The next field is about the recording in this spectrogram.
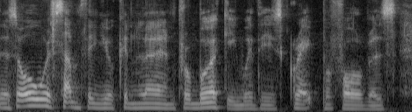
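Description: At a moderate pace, a woman speaks with a very deep, low pitch and a dark, mellow tone. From London. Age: 80s+. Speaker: actress. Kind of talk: interview answer. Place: home room. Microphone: lapel.

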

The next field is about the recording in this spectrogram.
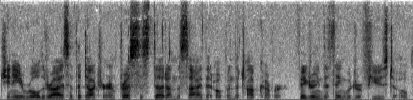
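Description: Lively intonation marks the delivery. It is a natural reading voice.

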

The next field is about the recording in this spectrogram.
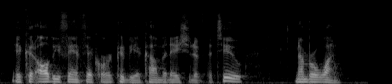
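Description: At a very fast pace, a man speaks in a somewhat breathy voice. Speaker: comedy podcast co-host. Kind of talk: comedic casual chat. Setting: at home, remote recording.

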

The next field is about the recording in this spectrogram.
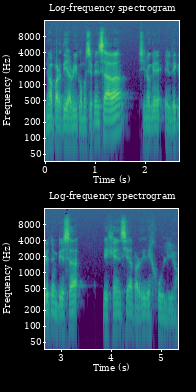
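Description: The speaker is a man with a very deep, low voice. His pitch varies in an ordinary way. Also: moderate pace. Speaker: union representative. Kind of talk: interview.

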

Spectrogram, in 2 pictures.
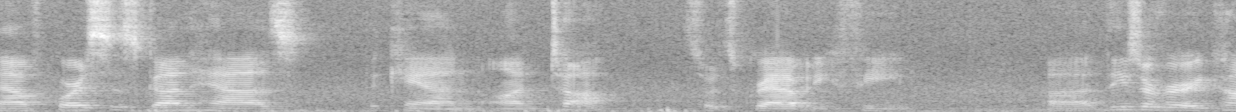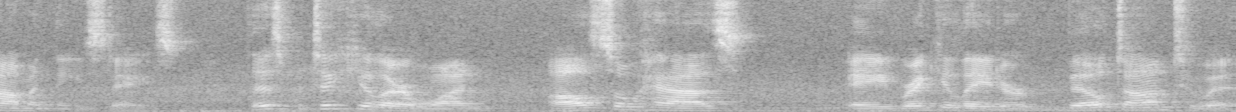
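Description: Against noticeable background noise, a man speaks at a fairly slow pace with big swings in loudness. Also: ordinary pitch variation. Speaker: home workshop host. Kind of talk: tutorial. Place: garage. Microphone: camera far.

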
